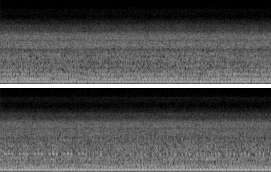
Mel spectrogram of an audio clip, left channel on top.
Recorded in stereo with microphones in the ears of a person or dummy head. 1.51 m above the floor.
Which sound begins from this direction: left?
A fan, at 0.0 s.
